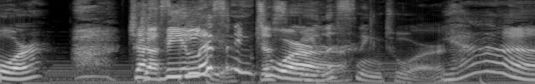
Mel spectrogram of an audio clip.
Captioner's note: gasp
